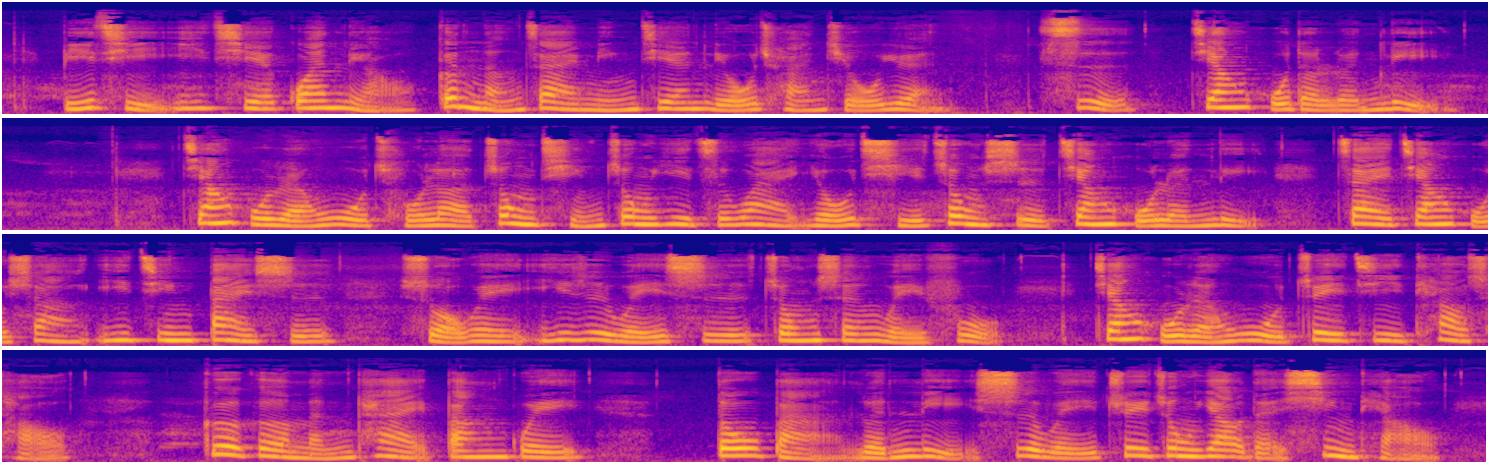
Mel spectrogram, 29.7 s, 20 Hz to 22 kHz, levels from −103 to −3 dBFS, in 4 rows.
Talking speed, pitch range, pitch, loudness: 170 characters per minute, 190-240 Hz, 215 Hz, -21 LUFS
